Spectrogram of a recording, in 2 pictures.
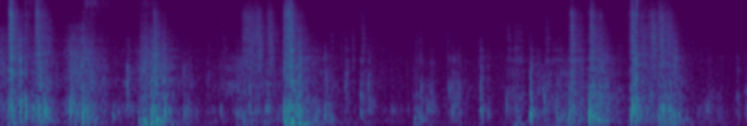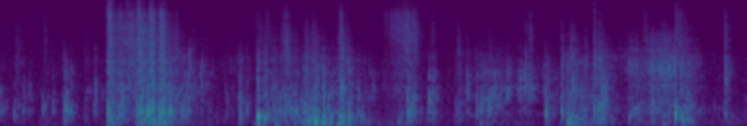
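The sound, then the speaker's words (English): Outdoor backyard ambience filled with irregular bursts of firecrackers popping, sharp loud cracks scattered throughout, some in quick clusters, with occasional softer shuffling sounds in between and no one talking. “So the recording you are hearing right now is from the backyard.”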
